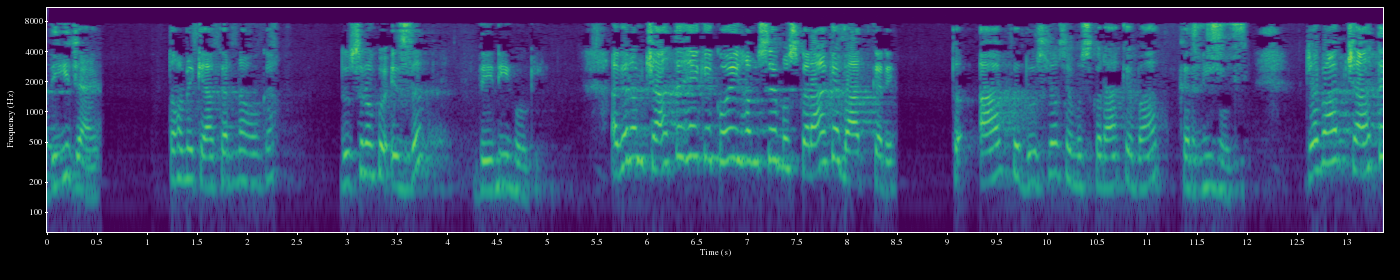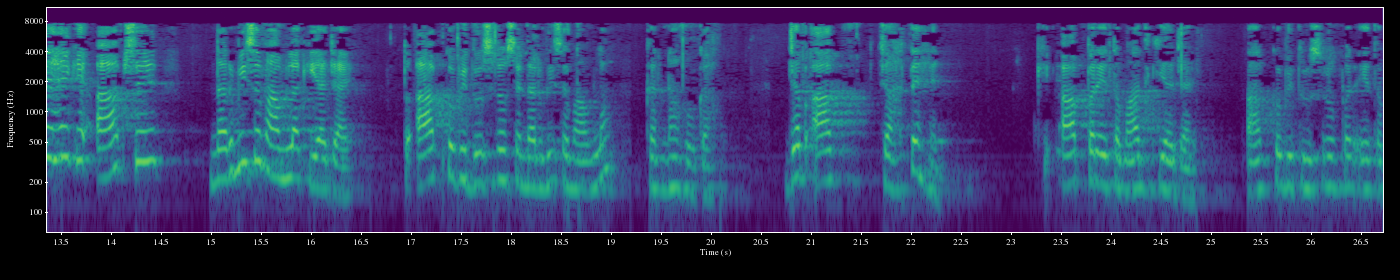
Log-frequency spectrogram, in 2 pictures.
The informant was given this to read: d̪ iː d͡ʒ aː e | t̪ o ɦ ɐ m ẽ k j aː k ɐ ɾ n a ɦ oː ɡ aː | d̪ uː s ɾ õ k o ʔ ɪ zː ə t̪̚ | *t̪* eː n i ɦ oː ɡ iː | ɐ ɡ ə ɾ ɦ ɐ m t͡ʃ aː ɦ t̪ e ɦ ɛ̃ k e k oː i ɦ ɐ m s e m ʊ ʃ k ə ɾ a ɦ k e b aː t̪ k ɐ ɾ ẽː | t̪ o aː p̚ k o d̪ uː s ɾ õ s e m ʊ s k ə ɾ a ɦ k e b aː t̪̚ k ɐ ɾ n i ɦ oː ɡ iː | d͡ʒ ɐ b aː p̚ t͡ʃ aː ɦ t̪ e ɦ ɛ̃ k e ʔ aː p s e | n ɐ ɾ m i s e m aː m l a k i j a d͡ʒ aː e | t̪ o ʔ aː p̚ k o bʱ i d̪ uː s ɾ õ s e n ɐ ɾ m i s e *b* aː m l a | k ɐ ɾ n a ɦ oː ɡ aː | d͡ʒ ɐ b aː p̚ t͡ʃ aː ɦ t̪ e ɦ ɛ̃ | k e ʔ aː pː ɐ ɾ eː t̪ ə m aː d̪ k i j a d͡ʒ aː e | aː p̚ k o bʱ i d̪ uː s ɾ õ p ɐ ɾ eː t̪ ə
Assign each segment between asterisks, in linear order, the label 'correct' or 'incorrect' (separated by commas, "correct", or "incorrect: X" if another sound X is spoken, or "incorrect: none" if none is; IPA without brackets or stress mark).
incorrect: d̪, incorrect: m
